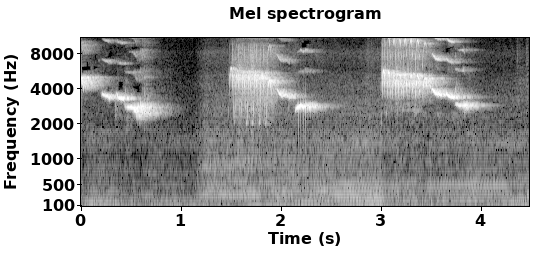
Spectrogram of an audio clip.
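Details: White-rumped shama in competition training, song with imitated fill-in notes favoured by judges: three loud clear whistled phrases, each sliding down from high to lower pitch with buzzy overtones, separated by short pauses.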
